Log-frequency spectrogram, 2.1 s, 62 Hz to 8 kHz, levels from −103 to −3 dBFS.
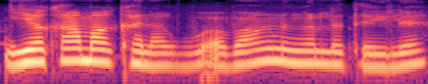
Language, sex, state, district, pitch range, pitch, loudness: Wancho, female, Arunachal Pradesh, Longding, 190-230 Hz, 205 Hz, -17 LUFS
